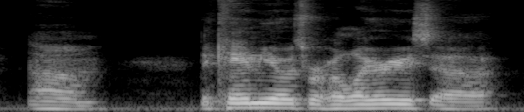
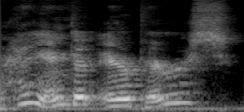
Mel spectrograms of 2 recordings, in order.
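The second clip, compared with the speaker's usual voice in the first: much higher mock surprised question; imitating Luke Gallows; 11 semitones higher than usual. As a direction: toss it up high like a surprised wrestler. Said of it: "and then Luke Gallows going".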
